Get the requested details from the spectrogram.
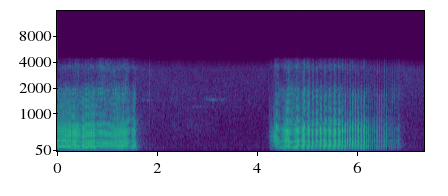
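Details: Sleeping Cavalier King Charles spaniel: two long, loud, buzzing snores with a growl-like quality and a pause between; snoring.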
